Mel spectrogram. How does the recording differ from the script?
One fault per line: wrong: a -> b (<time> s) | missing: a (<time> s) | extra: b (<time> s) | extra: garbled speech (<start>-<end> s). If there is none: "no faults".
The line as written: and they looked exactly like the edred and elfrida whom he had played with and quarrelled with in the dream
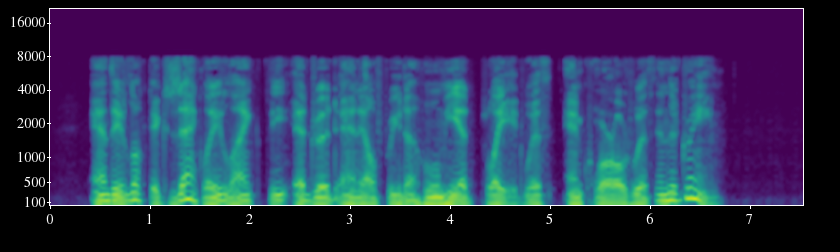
no faults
